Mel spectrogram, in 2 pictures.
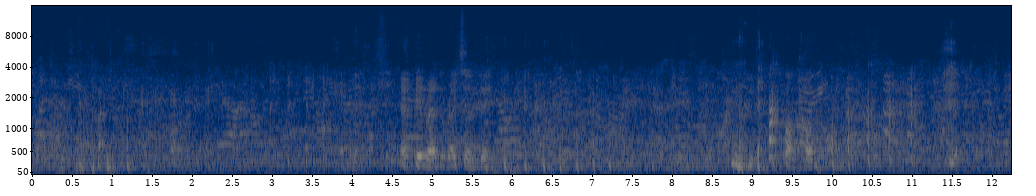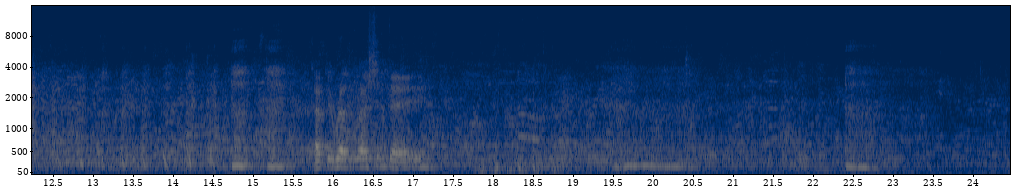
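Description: A crowd of people chatter and murmur in a large echoing hall.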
